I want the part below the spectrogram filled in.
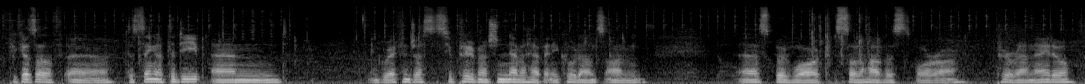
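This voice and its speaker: A non-native accent at a moderate pace, with noticeable background noise. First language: not English. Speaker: video game guide creator. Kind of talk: gameplay tutorial. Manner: casual, hesitant with fillers.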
